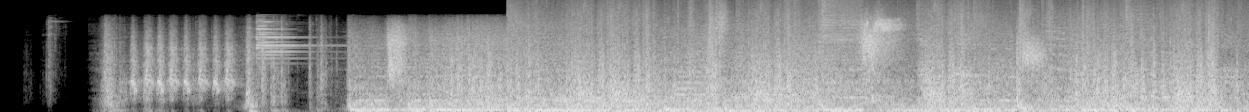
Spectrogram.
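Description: Action-drama soundtrack: a quick run of sharp clicks and a metallic ring, then, from about three and a half seconds in, a loud, dense mix of music and battle sound effects with a deep rumble.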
